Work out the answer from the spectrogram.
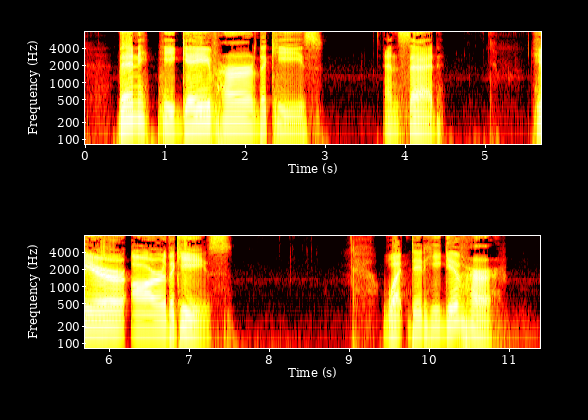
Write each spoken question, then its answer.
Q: What did he give her?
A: The keys, right? The keys to his car.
